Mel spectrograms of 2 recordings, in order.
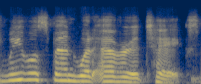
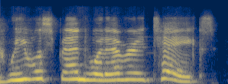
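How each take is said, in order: First: Said in the usual way. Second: Louder, pompous government pledge; amused mock official vow; mock grand promise. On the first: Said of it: "the British government says". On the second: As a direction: puff it up like an official making a big promise.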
